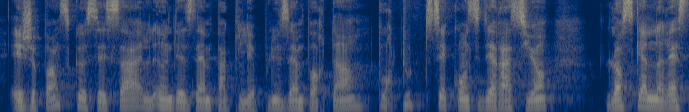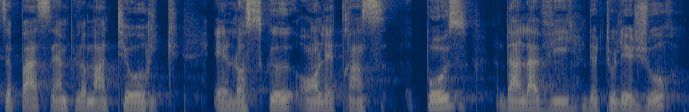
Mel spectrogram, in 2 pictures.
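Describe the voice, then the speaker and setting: Against a quiet background, a man speaks at a very slow pace and medium pitch, with vocal fry and fairly even intonation. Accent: African. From Africa. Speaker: church minister. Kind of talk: testimony talk to camera.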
